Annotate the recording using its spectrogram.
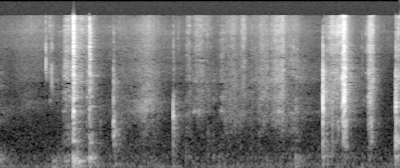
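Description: A spoon stirring and scraping through grated cheese, cream and chopped vegetables in a ceramic baking dish: a few faint, short scrapes about a second in and again near the end.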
